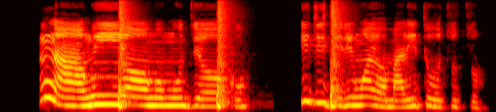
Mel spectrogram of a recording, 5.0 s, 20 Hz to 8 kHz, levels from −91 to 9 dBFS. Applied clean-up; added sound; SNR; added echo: none; Snare drum; 6 dB; none.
